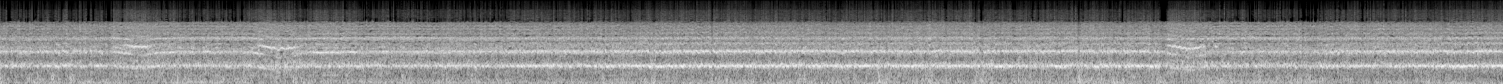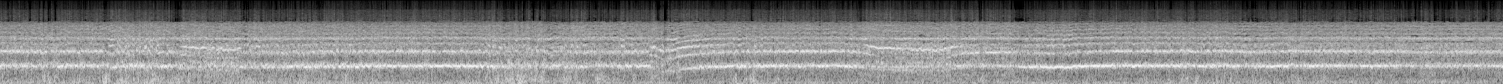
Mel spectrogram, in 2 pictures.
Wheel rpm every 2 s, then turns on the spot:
230, 220, 230, 230, 230, 230, 230, 230, 220, 230, 210, 220, 220, 230, 230.
none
